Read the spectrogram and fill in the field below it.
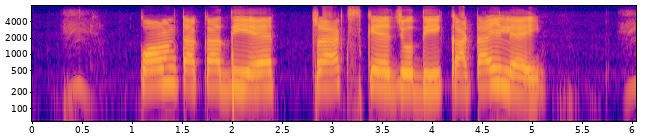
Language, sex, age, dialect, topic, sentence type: Bengali, female, 18-24, Jharkhandi, banking, statement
